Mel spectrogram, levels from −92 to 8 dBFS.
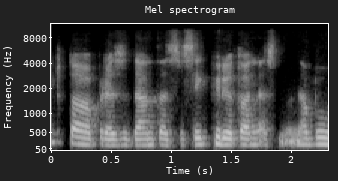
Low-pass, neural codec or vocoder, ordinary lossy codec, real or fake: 9.9 kHz; none; AAC, 48 kbps; real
